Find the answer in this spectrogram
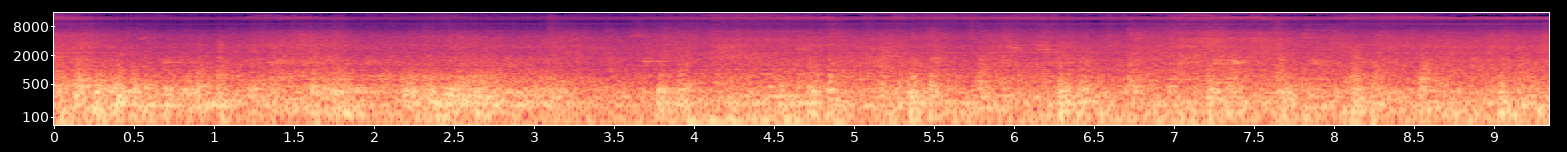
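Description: Cabin running noise of an MTR SP1900 electric train in motion: a steady low rumble of wheels on rail, with a few faint clicks.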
